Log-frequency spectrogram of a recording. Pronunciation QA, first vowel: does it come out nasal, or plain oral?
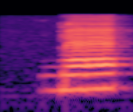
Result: nasal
